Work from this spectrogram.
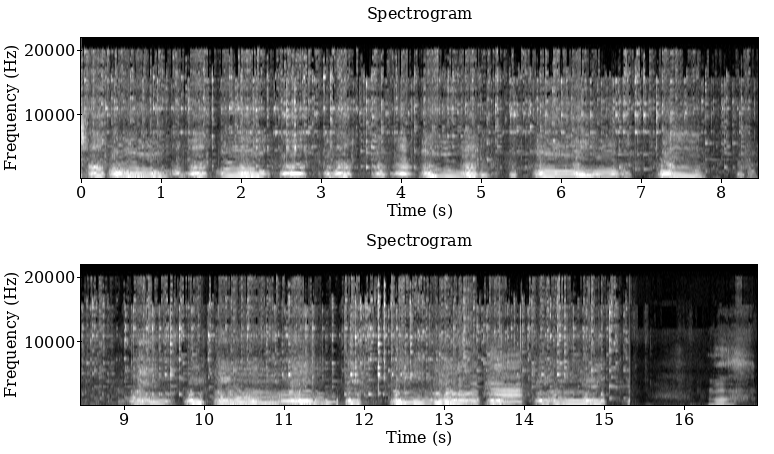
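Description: Hunting dogs on a hunt in Corrèze bark, yelp and howl together close by in a steady, overlapping chorus that lasts throughout and fades out at the end.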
